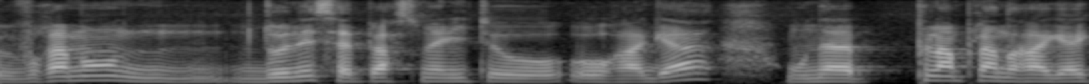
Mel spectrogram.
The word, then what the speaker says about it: raga: D'un côté, le raga, et de l'autre côté, le tala. Alors qu'on prononce rag et tal en Inde.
